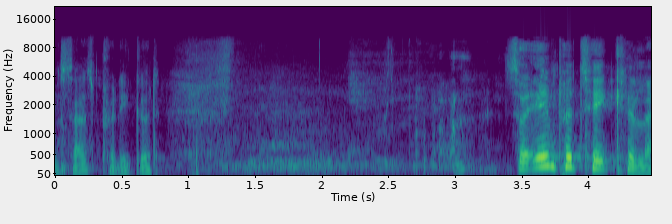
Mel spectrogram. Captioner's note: laughter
